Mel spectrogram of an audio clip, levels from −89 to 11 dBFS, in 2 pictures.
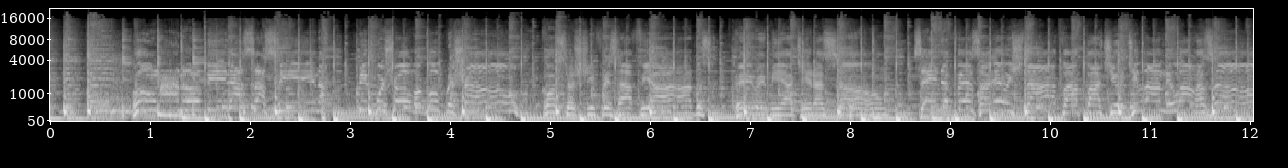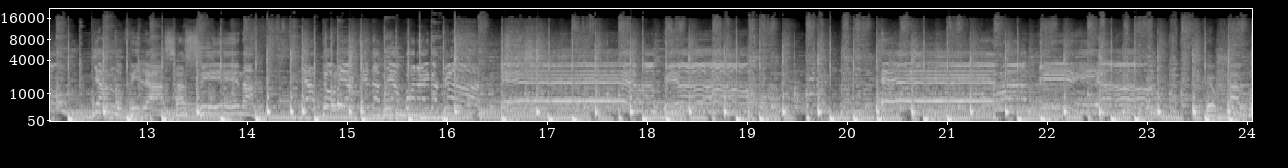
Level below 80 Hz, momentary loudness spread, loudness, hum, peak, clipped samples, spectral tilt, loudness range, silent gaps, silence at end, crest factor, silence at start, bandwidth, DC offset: -14 dBFS; 3 LU; -11 LUFS; none; 0 dBFS; 0.2%; -5.5 dB/octave; 1 LU; none; 0 s; 10 dB; 0 s; 17 kHz; under 0.1%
